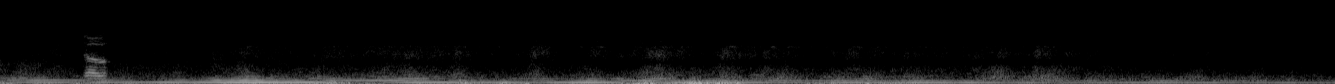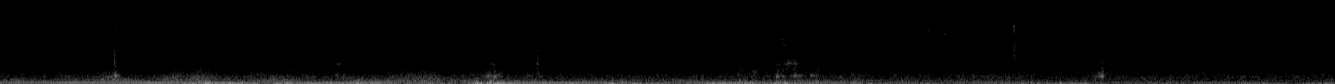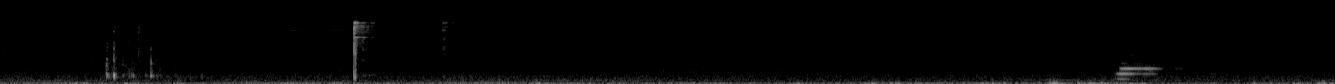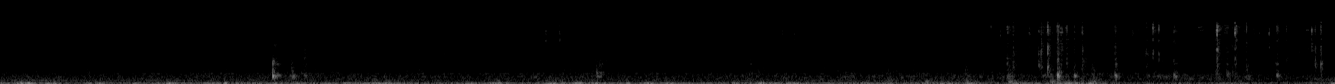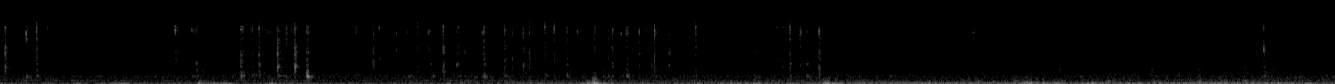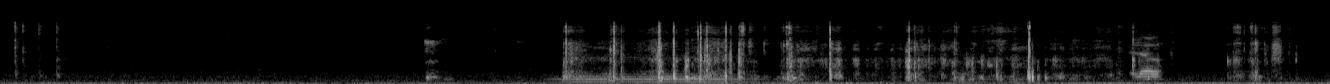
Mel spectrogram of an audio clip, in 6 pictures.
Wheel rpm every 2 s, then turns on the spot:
0, 0, 0, 0, 0, 0, 0, 0, 0, 0, 0, 0, 0, 0, 0, 0, 0, 0, 0, 0, 0, 0, 0, 0, 0, 0, 0, 0, 0, 0, 0, 0, 0, 0, 0, 0, 0, 0, 0, 0.
none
